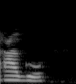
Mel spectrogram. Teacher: Tril merupakan bunyi konsonan yang dihasilkan oleh getaran antara artikulator aktif dan pasif. Tril yang dapat ditemukan pada tabel A yaitu tril alveolar dengan bunyi R. Bunyi R merupakan bunyi bersuara. Contohnya pada kata ragu.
